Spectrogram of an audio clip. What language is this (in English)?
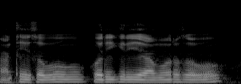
Odia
